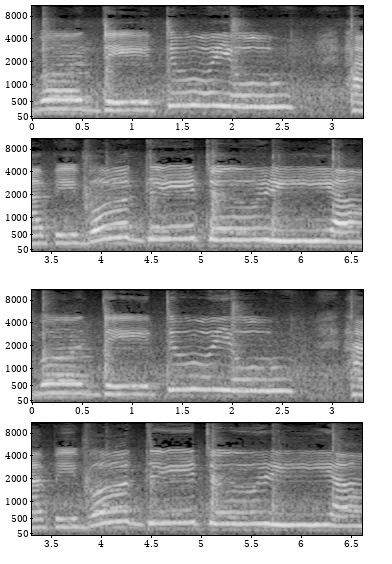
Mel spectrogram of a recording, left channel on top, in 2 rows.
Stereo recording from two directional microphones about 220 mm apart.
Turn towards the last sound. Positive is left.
turn(degrees=-5)  # may be behind; listen again after turning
